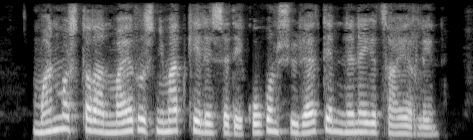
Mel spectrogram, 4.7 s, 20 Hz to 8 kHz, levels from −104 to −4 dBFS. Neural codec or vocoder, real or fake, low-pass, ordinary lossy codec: none; real; 7.2 kHz; AAC, 48 kbps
